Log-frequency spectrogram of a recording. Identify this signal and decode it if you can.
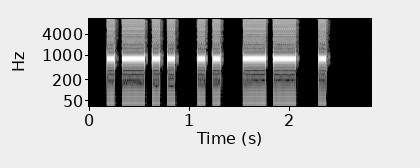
Morse code, heard as a keyed tone, about 16 wpm, 800 Hz. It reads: LIME
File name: CW Code Groups @15WPM / fromSM's / Cities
